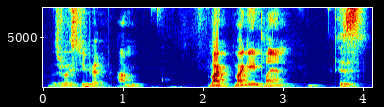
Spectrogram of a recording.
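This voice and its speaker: A woman's voice: rumbling low, steady tone, a little slow, fairly bright tone, far from the mic, pitched above the performer's own voice. A nasal, clipped young woman worn down by grief and guilt, as a man puts her on, her voice catching at the edges. She sounds tired and curt in a fantasy game. The voice carries a roomy echo and sits back from the mic. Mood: remorseful. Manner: clipped, voice cracking slightly.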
